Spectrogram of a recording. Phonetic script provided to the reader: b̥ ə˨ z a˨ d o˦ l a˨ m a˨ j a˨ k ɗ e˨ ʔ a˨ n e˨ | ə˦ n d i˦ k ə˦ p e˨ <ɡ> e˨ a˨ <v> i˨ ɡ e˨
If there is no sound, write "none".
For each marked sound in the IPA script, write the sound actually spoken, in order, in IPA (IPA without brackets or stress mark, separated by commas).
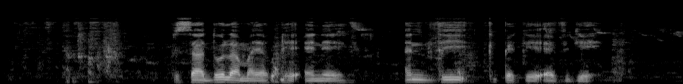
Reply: k, v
